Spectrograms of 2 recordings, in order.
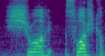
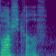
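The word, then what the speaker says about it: Schwarzkopf: Swashkopf, that's how you pronounce his name. I remember now because it's a hair product. It's Swashkopf. Although reinforced by just 2 people, that's not insignificant for a flight mages.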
